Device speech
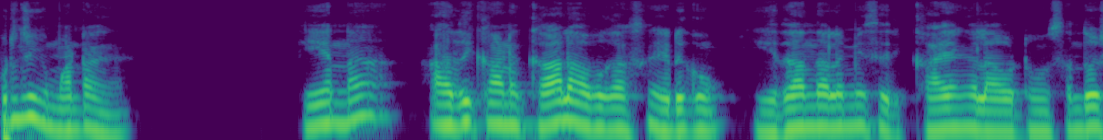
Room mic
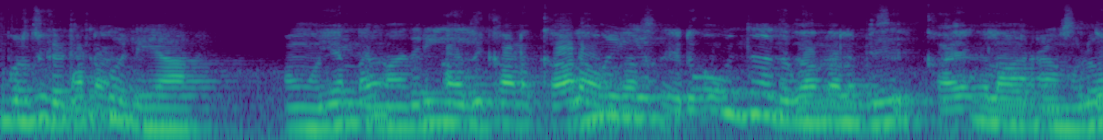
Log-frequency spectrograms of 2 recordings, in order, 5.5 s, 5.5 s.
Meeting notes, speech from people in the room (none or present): present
